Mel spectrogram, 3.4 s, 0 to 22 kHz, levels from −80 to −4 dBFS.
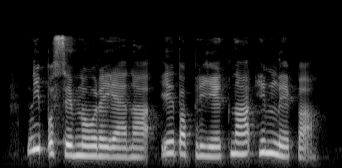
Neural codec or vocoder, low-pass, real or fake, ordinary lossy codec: autoencoder, 22.05 kHz, a latent of 192 numbers a frame, VITS, trained on one speaker; 9.9 kHz; fake; none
